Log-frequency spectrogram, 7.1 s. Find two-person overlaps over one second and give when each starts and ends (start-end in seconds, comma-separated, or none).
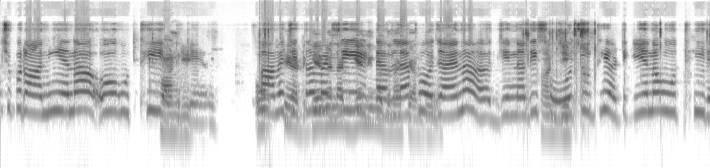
2.6-4.4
